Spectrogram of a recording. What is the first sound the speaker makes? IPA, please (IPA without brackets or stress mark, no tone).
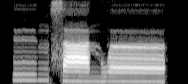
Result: yː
